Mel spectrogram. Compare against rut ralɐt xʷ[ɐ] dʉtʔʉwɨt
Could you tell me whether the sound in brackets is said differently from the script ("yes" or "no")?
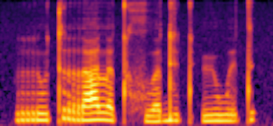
no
